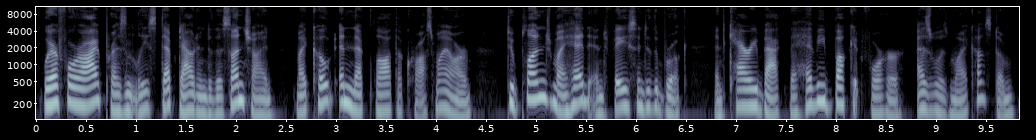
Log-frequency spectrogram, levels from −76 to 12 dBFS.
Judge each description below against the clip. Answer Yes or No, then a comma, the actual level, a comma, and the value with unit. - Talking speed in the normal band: No, fast, 220 wpm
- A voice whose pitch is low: No, medium, 155 Hz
